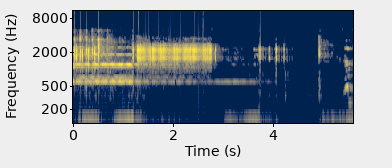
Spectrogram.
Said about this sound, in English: So, with nothing more to lose than another millimeter off the tip of my index finger, I went back to dialing.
